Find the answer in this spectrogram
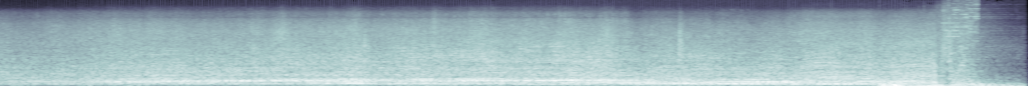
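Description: Several Factory Stock dirt-track race cars running at speed together, a steady blend of engine notes. About nine seconds in, a rush of hiss and a deep boom from a transition sound effect.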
